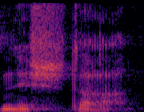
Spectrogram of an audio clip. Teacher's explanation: it becomes retroflex from nis to nish because of internal sandhi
